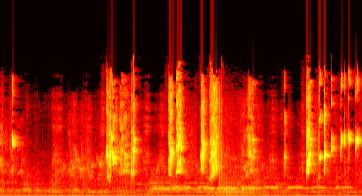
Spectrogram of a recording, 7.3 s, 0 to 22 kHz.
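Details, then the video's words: Several lovebirds in an aviary, stereo live recording: scattered loud, shrill squawks and chirps in short clusters over a faint whistled background tone. "1 Hour Lovebird Sounds Aviary Series V1"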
